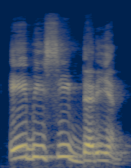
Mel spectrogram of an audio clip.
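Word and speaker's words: abecedarian: ABCD के format में, इसका यूज है, इसका प्रोनाउंसिएशन है एबीसीडेरियन.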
